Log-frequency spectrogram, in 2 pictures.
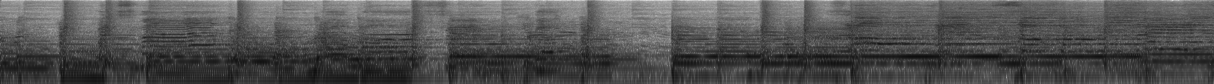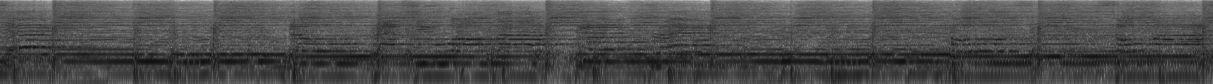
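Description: Live rock band with electric guitar, bass, keyboard, drums and trombone playing, with a voice singing over it. The music drops out briefly twice, about four and a half and six and a half seconds in, then carries on with long held notes.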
